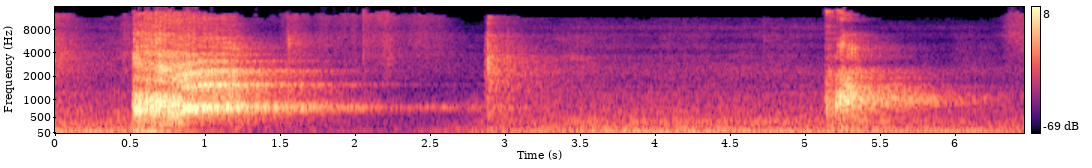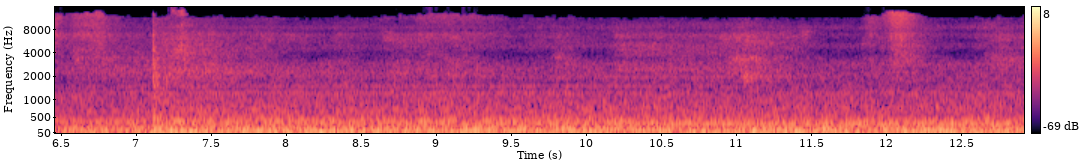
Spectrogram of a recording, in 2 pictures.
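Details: South American fur seal mother Apollo and her pup, born 16 June 2024, both drowsy in a backyard zoo enclosure, the pup on a slatted board reacting to her call: one loud, harsh, harmonic bellow of about two seconds, a shorter cry near five seconds, then steady hum.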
